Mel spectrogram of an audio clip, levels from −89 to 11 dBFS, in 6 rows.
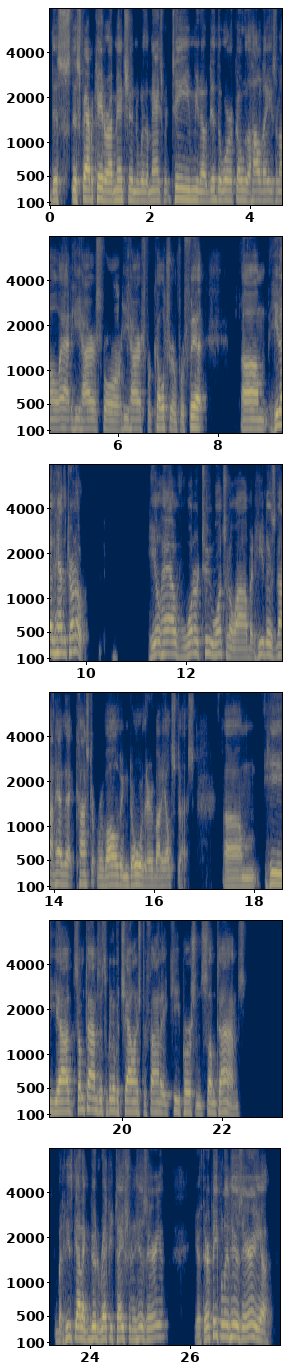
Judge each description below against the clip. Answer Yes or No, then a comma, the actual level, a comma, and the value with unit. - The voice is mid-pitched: Yes, medium, 145 Hz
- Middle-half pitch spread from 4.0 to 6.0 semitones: No, average, 3.2 semitones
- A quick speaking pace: No, average, 195 wpm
